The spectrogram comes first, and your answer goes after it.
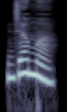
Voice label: "ಜಮ", kannada

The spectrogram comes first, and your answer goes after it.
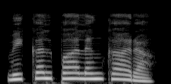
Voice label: "ವಿಕಲ್ಪಾಲಂಕಾರ", kannada

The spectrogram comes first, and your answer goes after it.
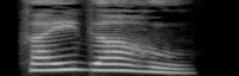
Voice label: "ಕೈಗಾಹು", Kannada

